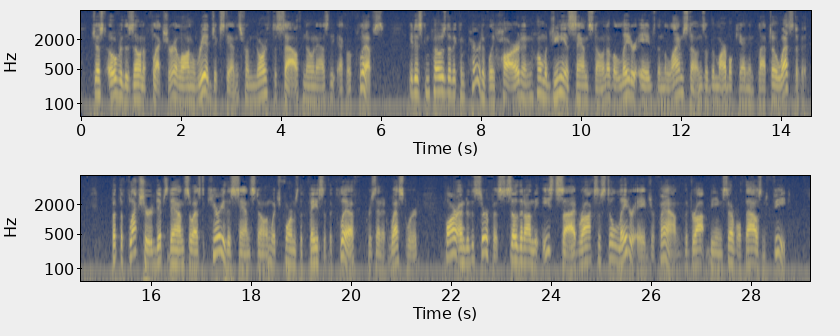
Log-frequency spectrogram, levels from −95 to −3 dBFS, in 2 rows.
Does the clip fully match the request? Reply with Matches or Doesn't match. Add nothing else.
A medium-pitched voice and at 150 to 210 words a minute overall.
Doesn't match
